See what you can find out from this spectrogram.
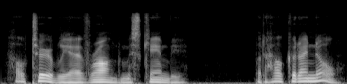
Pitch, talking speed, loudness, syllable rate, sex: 110 Hz, 205 wpm, -17 LUFS, 6.5 syllables/s, male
